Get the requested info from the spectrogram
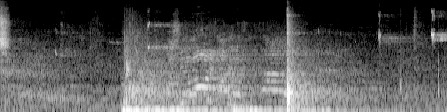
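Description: One sharp crack from the hard jai-alai pelota striking a hard surface about three seconds in, with a short ring of hall echo after it. A low hum and faint voices fill the hall behind it.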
